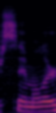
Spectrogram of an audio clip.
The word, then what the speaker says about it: similar: Simular with the U is an outdated word meaning one who simulates or counterfeits. It's a mispronunciation, actually, of the word similar.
